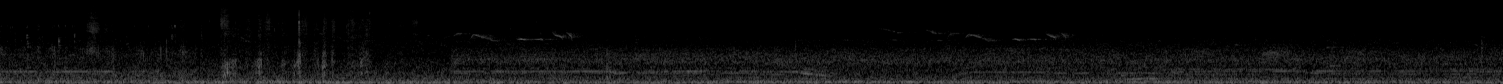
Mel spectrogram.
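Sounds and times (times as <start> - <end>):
small birds chirping: 1.9 - 6.2.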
